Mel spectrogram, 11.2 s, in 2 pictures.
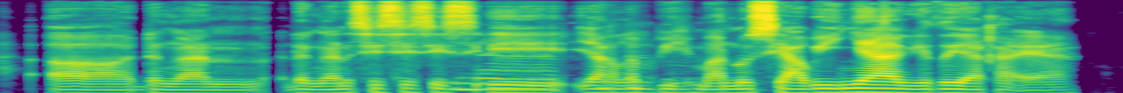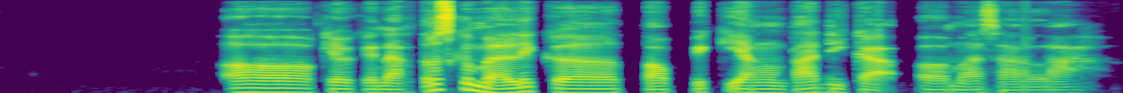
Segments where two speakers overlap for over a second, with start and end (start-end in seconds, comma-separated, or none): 2.2-3.8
